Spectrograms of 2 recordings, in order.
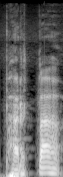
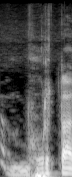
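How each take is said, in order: First: The first vowel is an 'a' sound. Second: The first vowel is a 'u' sound. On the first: The speaker calls it right. "ये भरता है" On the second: The speaker calls it wrong. "भुरता नहीं है"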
